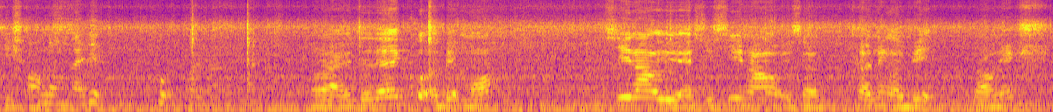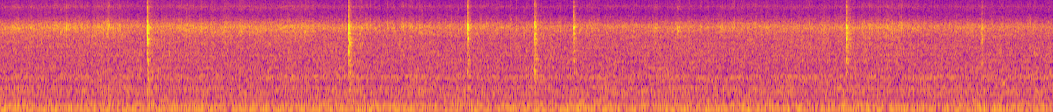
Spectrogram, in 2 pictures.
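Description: A spatula scrapes and stirs against a metal pot.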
